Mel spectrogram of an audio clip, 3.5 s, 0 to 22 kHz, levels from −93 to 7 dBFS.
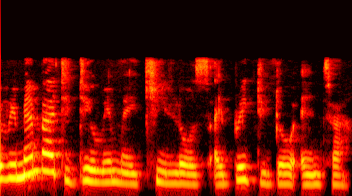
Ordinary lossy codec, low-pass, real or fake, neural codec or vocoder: none; 7.2 kHz; real; none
